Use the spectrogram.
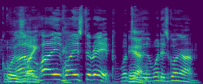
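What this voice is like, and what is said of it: Put-on Spanish accent. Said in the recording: “That was your Spanish accent?”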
